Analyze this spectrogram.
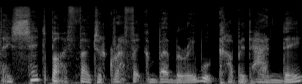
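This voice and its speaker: Speaking at a moderate pace, a man performs in a put-on character voice. His pitch is medium. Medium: read story.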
